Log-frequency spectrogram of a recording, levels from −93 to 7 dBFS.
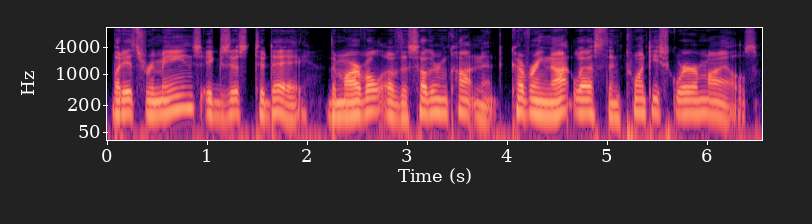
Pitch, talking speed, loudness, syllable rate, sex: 125 Hz, 175 wpm, -18 LUFS, 4.9 syllables/s, male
